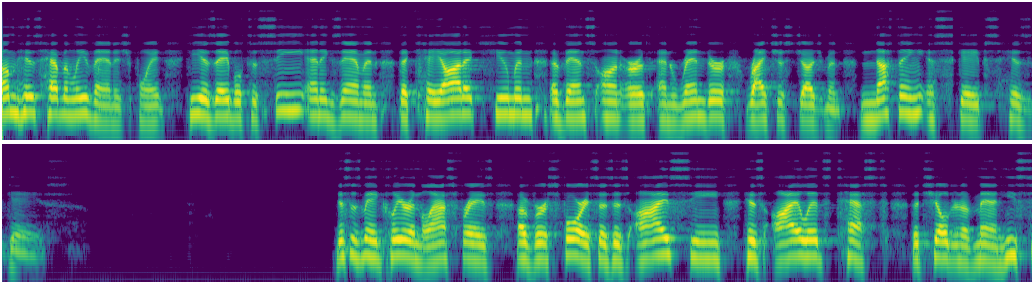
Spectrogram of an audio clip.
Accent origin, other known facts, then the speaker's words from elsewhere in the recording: Canada; Now, I look at this and I go, okay, Canada and my homeland, right?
